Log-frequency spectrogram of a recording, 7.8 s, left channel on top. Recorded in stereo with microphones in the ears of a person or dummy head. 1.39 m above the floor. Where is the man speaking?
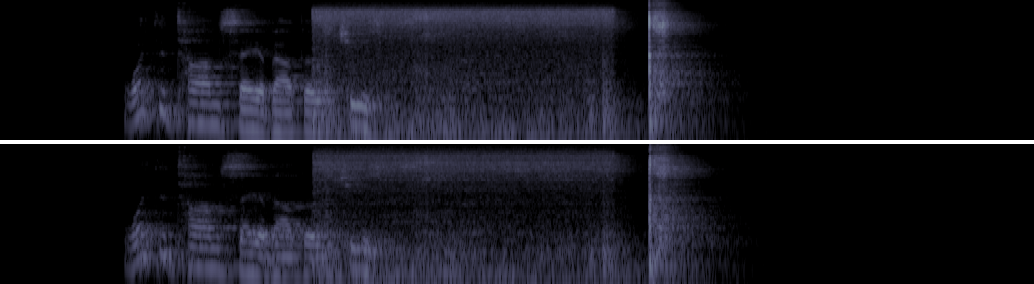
80° left, 1.1 m; by 3.2 s 5° left (ahead or behind), 0.5 m.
